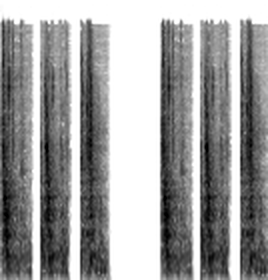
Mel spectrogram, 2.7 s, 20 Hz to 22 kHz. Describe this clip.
LoopSet 02.01-SimpleDoor
Something went wrong with this sound - instead of exporting 2 bars, I ended up with 1 and 3/4 bars, so it does not loop properly.
The next sound in this pack is the corrected version.
I was showing the spectrogram of different sounds to my daughter Joana, who has just turned 6.
At some point I decided to let her choose what sounds to look at. She initially picked 'cat', 'dog' and 'dragon'. And then typed in a sentence 'locking a door', and eventually we got to this sound:
Joana realized it had rhythmic properties and said "sounds like a rhythm". I played it in loop mode and she said "too fast!". We agreed that the gaps between the sounds were just not right and needed rearranjing. - At this point I was already thinking of the Continuum-4 mini-dare :-)
I will add more sounds to this pack soon, with modified versions or additional sounds layered on top.
door-handle, rhythmic, loopable, seamless-loop, door, 2bars, Joana, 150bpm, simple, mistake, wrong, Continuum-4, rhythm, loop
